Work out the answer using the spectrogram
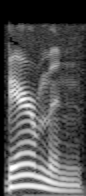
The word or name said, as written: Behrman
